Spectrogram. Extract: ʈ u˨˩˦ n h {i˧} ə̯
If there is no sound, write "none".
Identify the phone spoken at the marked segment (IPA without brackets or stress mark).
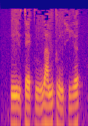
i˧˥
